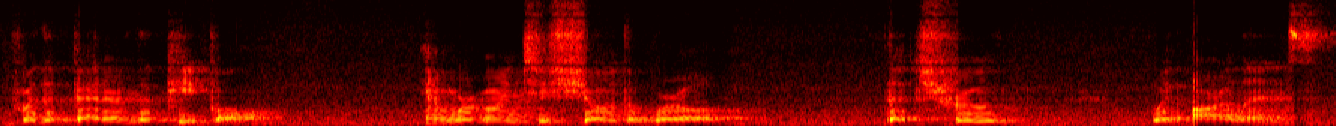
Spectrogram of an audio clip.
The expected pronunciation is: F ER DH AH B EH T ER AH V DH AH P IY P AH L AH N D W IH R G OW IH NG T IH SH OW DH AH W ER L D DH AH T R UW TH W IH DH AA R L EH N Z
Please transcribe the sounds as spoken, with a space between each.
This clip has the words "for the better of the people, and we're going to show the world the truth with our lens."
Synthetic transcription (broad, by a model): F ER DH AH B EH T ER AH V DH AH P IY P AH L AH N W IH R G OW IH NG T IH SH OW DH AH W ER L D DH AH T R UW TH W IH DH AA R L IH N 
